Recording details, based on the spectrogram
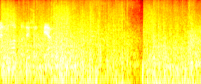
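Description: Distant, rolling automatic gunfire from medium machine guns in the war game Combat Mission, a continuous crackling rattle that cuts off briefly before resuming.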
